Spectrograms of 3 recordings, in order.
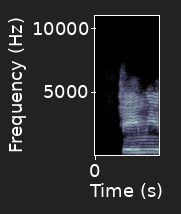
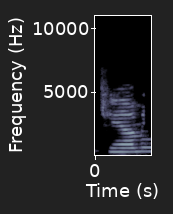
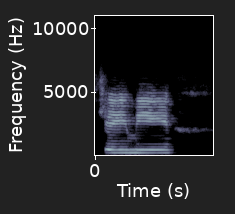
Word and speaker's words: Jami: Jamie is spelled J-A-M-I. It's like Jammy. I always get made fun of. They're like, is your name Jammy? I'm like, no, it's Jamie.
